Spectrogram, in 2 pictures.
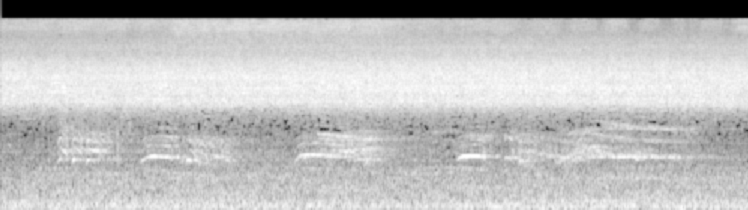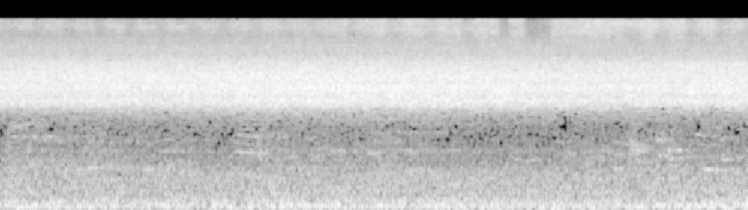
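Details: Cicadas singing at a school playground in midsummer: a dense, steady, high-pitched hiss of a chorus runs unbroken throughout, with faint voices or calls rising and falling beneath it.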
